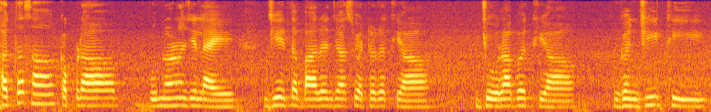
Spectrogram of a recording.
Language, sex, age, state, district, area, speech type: Sindhi, female, 45-60, Maharashtra, Mumbai Suburban, urban, spontaneous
